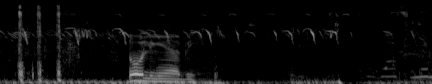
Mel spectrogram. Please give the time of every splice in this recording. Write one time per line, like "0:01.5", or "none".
0:01.2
